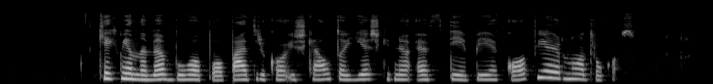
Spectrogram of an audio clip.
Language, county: Lithuanian, Panevėžys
